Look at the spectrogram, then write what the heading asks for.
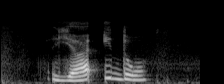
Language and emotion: Russian, positive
